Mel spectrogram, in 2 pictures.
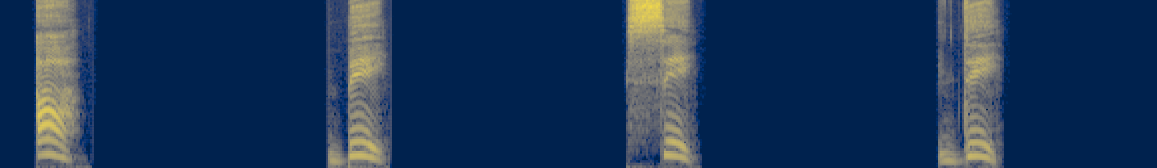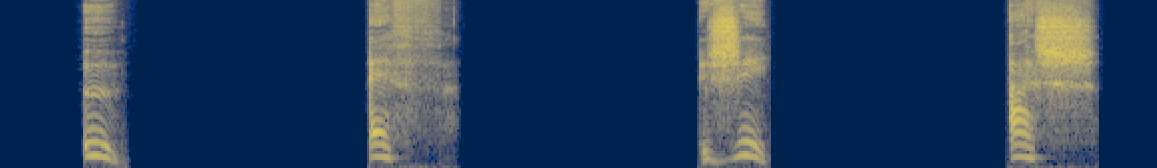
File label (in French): alphabet français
